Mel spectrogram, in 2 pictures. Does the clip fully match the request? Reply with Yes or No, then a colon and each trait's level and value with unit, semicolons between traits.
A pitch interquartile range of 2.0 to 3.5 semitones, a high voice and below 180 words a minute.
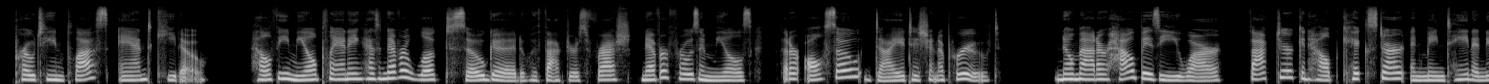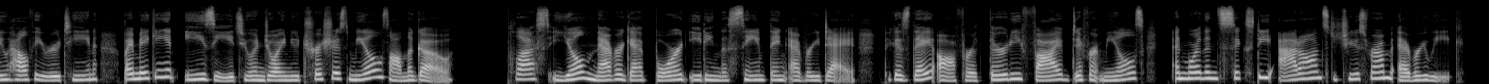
No: average, 4.3 semitones; high, 215 Hz; average, 155 wpm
